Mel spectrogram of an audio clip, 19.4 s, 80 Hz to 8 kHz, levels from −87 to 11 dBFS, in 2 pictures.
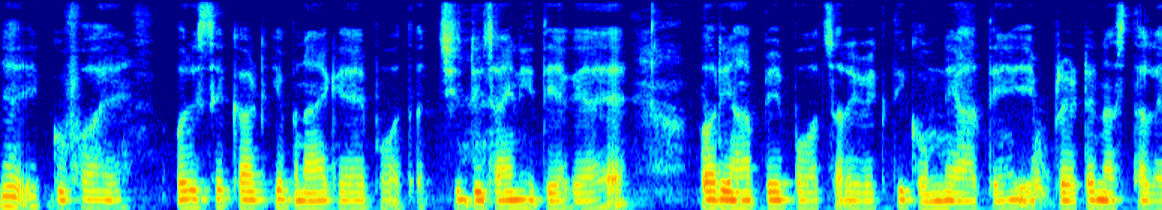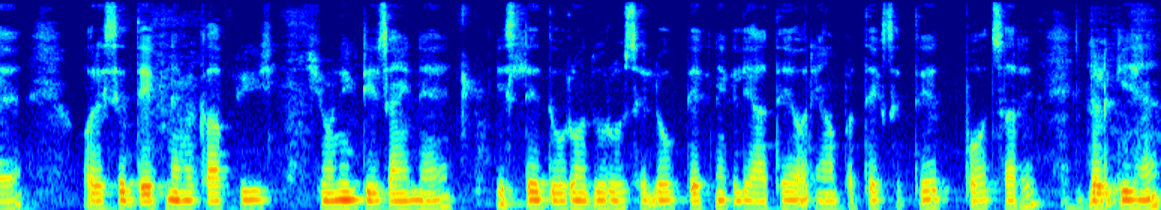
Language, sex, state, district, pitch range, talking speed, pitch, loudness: Hindi, male, Bihar, Lakhisarai, 110-115 Hz, 185 wpm, 115 Hz, -20 LUFS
